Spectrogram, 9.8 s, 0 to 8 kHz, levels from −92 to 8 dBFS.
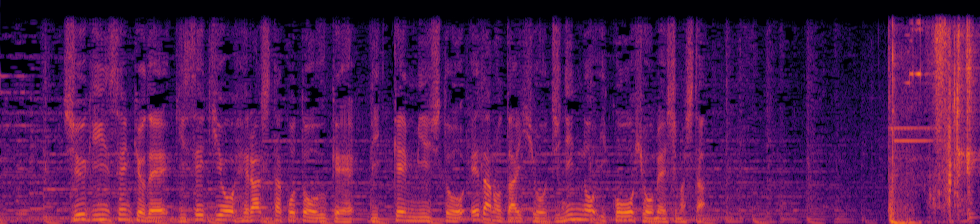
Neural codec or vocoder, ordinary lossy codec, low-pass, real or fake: none; none; 7.2 kHz; real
